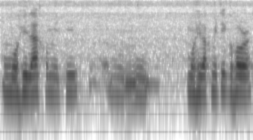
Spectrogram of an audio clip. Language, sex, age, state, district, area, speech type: Assamese, female, 60+, Assam, Lakhimpur, rural, spontaneous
